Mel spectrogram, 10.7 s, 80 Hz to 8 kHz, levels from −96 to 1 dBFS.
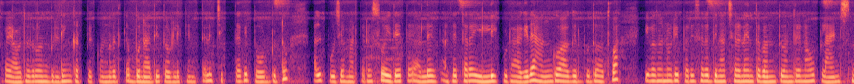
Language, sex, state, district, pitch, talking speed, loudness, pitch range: Kannada, female, Karnataka, Gulbarga, 190 Hz, 180 wpm, -17 LUFS, 180-200 Hz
